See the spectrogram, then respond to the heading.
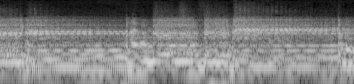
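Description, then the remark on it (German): Loud, distorted rock guitar plays a sustained melodic line in two-part harmony, thick with chorus-like shimmer, notes gliding and changing every half second or so, with no voices. “auch die Gitarre, die, die überraschend sehr schöne so äh, äh, Doppellinien, harmonische Doppellinien, also wo zwei Töne gleichzeitig gespielt werden.”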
